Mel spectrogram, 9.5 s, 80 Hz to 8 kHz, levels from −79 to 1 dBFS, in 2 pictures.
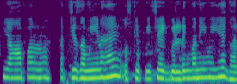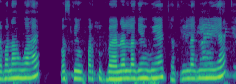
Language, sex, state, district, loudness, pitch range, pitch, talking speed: Hindi, female, West Bengal, Jalpaiguri, -19 LUFS, 220-250 Hz, 235 Hz, 170 wpm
